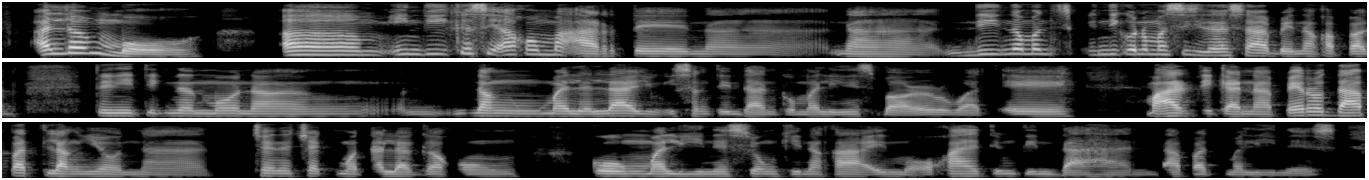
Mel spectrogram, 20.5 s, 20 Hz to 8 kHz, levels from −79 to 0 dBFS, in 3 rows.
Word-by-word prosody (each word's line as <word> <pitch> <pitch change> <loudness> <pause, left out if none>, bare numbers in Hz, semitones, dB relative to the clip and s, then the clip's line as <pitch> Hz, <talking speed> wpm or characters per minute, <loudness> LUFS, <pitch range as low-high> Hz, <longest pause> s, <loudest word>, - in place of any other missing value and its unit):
Alam 285 +6 +8
mo, 115 -2 +1 0.4
um, 205 -1 +6
hindi 240 +1 -1
kasi 255 0 +5
ako 225 +1 +3
maarte 130 -9 0
na 125 -1 -8 0.5
na 130 - -4 0.4
hindi 230 +9 -2
naman 250 -1 +2
sa - - -1
hindi 225 +3 -3
ko 235 - +2
naman 230 -1 +2
sinasabi 175 - +4
na 130 0 -5
kapag 130 -1 -2 0.3
tinitignan 145 -2 -2
mo 140 0 -2
ng 130 -1 -3 0.8
ng 145 -1 +2 0.2
malala 135 +1 +2
'yong 125 -4 -7
isang 125 -1 -2
tindahan 120 -1 -4
kung 115 0 -10
malinis 115 +1 -6
ba 105 - -2
or 115 -1 -4
what, 105 -2 -7
eh, 125 0 -4 0.3
maarte 145 -1 +6
ka 125 - +5
na. 120 -1 -1
Pero 165 +7 +4
dapat 155 -3 +4
lang 130 -2 +2
'yon 120 -2 -6
na 110 -3 -11 0.2
chine-check 140 -1 -3
mo 130 - -3
talaga 120 -1 -4
kung 120 0 -10 0.4
kung 130 -1 -1
malinis 125 -1 -1
'yong 125 - -8
kinakain 120 -1 -4
mo 110 - -9
o - - -18
kahit 130 0 -1
'yong 135 - -10
tindahan 110 -3 -7
dapat 115 +1 -7
malinis. 105 -3 -8
130 Hz, 160 wpm, -23 LUFS, 120-155 Hz, 0.8 s, Alam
